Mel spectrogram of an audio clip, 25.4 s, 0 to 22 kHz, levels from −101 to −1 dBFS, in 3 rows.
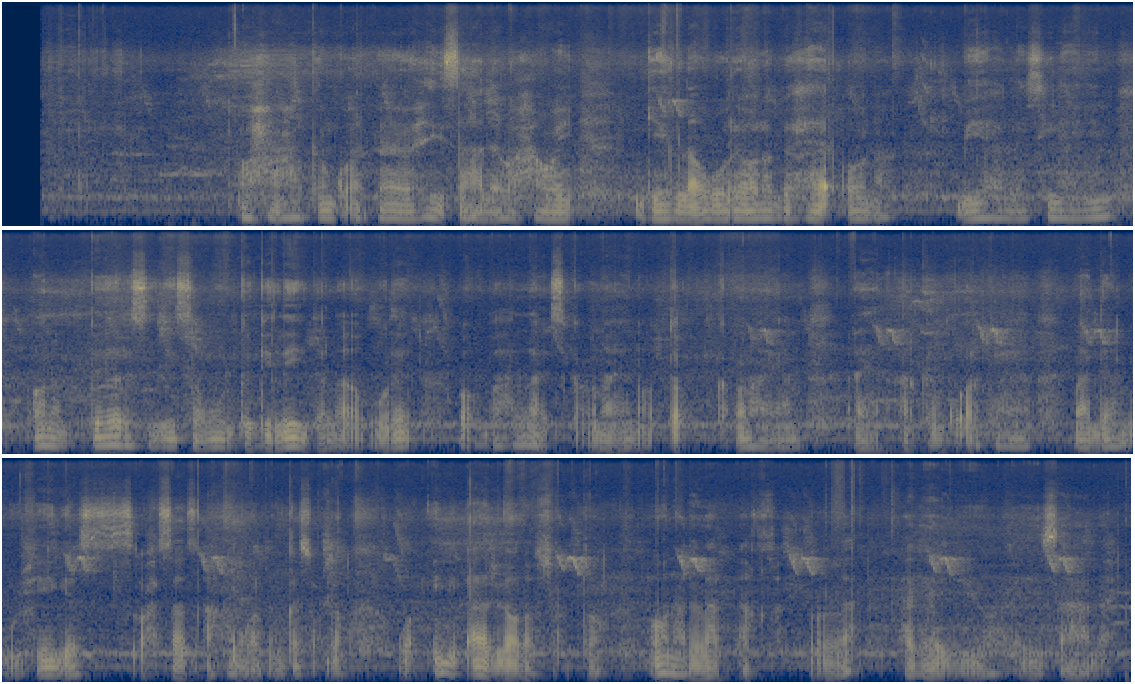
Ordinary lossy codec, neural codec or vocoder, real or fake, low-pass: none; vocoder, 44.1 kHz, 128 mel bands every 512 samples, BigVGAN v2; fake; none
